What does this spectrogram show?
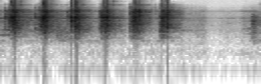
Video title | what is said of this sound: साबुदाणा वडा रेसिपी एक कप साबुदाणा पासून बनवा एकदम कुरकुरीत साबुदाणा वडा/ sabudana vada | किती कुरकुरीत आवाज येतोय बघा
